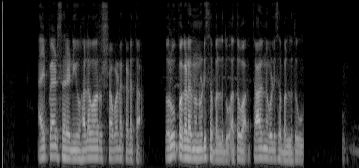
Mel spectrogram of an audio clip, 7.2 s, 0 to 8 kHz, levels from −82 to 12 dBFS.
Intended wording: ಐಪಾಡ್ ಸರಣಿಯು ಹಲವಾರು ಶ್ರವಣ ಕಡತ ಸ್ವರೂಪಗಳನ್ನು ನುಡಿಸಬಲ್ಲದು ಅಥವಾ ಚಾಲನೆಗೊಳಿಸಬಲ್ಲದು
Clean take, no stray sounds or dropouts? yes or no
yes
